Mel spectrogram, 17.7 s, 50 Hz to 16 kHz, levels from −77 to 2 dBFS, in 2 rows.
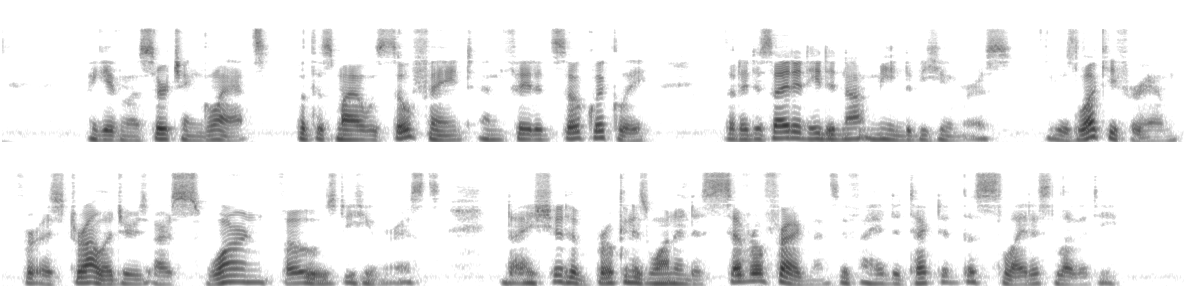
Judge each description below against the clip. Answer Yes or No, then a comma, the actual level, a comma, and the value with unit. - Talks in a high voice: No, low, 130 Hz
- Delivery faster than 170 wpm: Yes, average, 185 wpm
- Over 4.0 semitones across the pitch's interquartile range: No, average, 3.5 semitones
